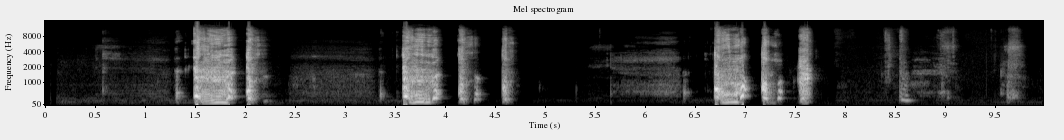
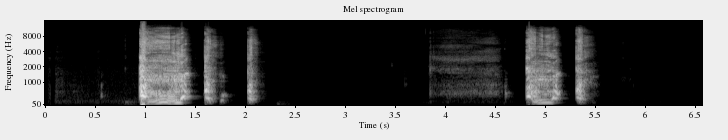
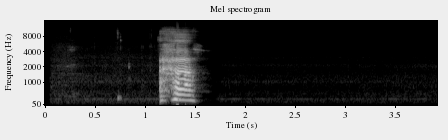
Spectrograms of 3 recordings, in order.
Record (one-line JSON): {"three_cough_length": "10.0 s", "three_cough_amplitude": 32768, "three_cough_signal_mean_std_ratio": 0.3, "cough_length": "6.6 s", "cough_amplitude": 32768, "cough_signal_mean_std_ratio": 0.27, "exhalation_length": "3.9 s", "exhalation_amplitude": 32601, "exhalation_signal_mean_std_ratio": 0.21, "survey_phase": "beta (2021-08-13 to 2022-03-07)", "age": "18-44", "gender": "Female", "wearing_mask": "No", "symptom_new_continuous_cough": true, "symptom_runny_or_blocked_nose": true, "symptom_shortness_of_breath": true, "symptom_sore_throat": true, "symptom_fatigue": true, "symptom_headache": true, "symptom_change_to_sense_of_smell_or_taste": true, "symptom_onset": "11 days", "smoker_status": "Never smoked", "respiratory_condition_asthma": false, "respiratory_condition_other": false, "recruitment_source": "REACT", "submission_delay": "2 days", "covid_test_result": "Positive", "covid_test_method": "RT-qPCR", "covid_ct_value": 21.0, "covid_ct_gene": "E gene", "influenza_a_test_result": "Unknown/Void", "influenza_b_test_result": "Unknown/Void"}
